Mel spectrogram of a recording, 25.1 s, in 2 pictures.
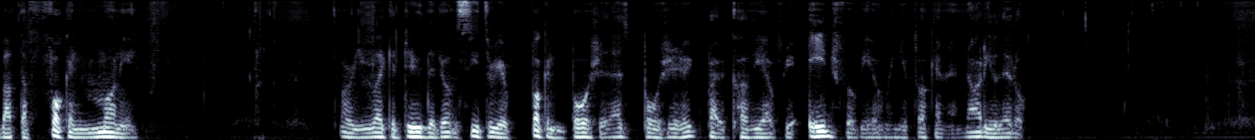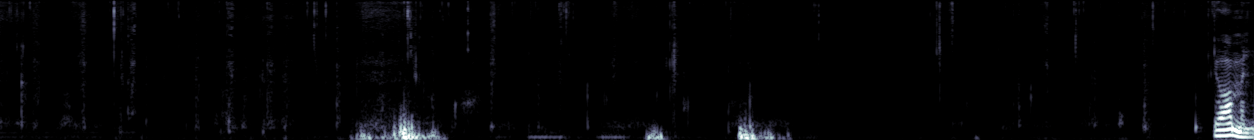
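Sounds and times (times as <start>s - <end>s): man chewing with wet crunches: 1.4s - 4.0s, 10.0s - 25.0s.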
